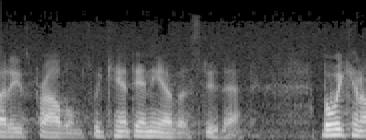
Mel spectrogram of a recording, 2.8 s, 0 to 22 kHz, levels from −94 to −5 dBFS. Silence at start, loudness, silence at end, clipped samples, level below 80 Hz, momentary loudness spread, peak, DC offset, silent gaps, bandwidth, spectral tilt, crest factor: 0 s; -25 LUFS; 0 s; under 0.1%; -62 dBFS; 14 LU; -4 dBFS; under 0.1%; none; 13 kHz; -7.5 dB/octave; 20 dB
